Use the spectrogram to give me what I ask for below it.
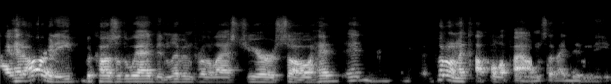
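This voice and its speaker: A man is speaking. His pace is fairly quick. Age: 60s. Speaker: guest sharing weight-loss story. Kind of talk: interview testimony. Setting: livestream. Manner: halting.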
